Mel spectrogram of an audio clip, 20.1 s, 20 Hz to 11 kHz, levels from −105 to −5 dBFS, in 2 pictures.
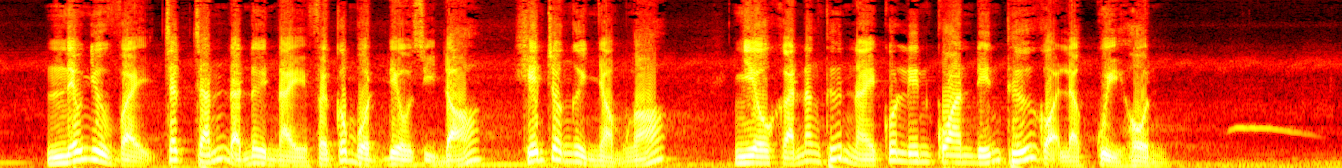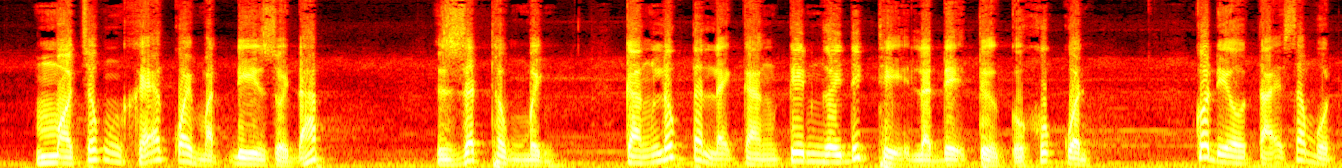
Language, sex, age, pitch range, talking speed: Vietnamese, male, 30-49, 95-145 Hz, 190 wpm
